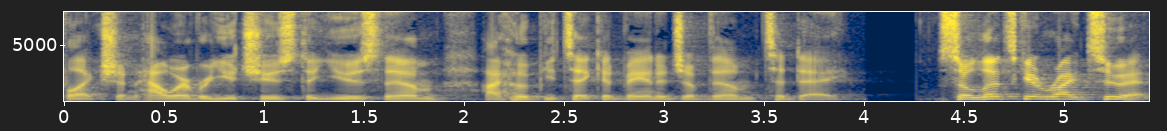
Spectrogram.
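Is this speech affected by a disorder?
No.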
